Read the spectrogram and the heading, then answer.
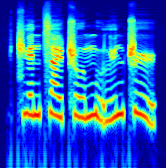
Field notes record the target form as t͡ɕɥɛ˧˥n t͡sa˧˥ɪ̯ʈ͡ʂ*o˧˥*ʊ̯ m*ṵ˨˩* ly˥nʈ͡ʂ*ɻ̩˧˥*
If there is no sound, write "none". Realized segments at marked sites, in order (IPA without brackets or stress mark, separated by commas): o˧˥, ṵ˨˩, ɻ̩˥˩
